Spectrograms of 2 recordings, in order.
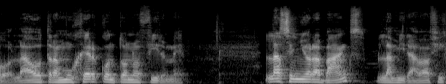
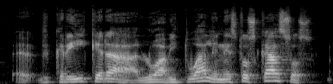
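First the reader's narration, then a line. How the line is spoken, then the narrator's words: Plain. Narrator (Spanish): dijo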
